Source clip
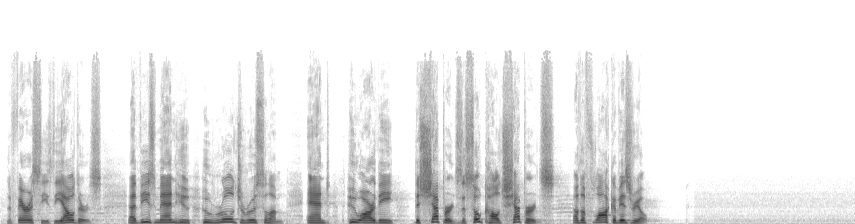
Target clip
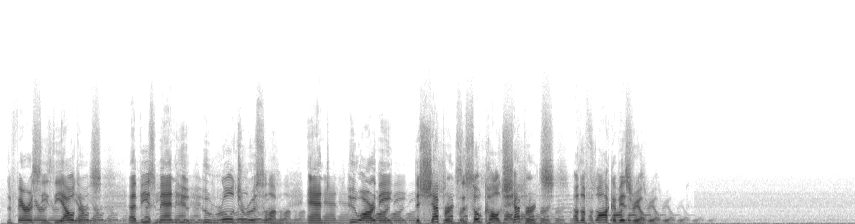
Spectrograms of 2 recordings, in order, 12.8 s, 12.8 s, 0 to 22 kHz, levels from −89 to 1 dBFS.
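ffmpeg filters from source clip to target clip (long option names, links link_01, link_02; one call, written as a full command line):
ffmpeg -i in.wav -filter_complex "[0:a]lowpass=4500,lowshelf=frequency=140:width_type=q:width=3:gain=12.5,asplit=2[link_01][link_02];[link_02]adelay=221,lowpass=frequency=870:poles=1,volume=-7dB,asplit=2[link_03][link_04];[link_04]adelay=221,lowpass=frequency=870:poles=1,volume=0.52,asplit=2[link_05][link_06];[link_06]adelay=221,lowpass=frequency=870:poles=1,volume=0.52,asplit=2[link_07][link_08];[link_08]adelay=221,lowpass=frequency=870:poles=1,volume=0.52,asplit=2[link_09][link_10];[link_10]adelay=221,lowpass=frequency=870:poles=1,volume=0.52,asplit=2[link_11][link_12];[link_12]adelay=221,lowpass=frequency=870:poles=1,volume=0.52[link_13];[link_01][link_03][link_05][link_07][link_09][link_11][link_13]amix=inputs=7:normalize=0,volume=4dB" out.wav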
